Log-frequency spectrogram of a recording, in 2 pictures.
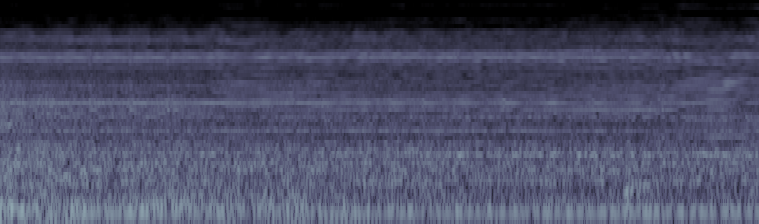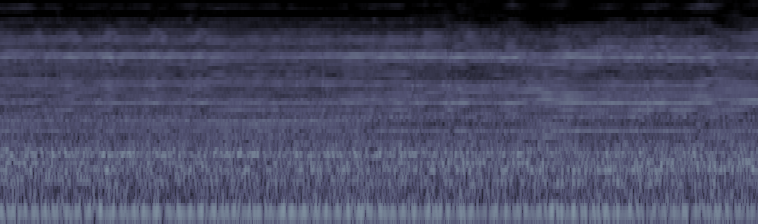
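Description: Electric hair clipper with a half guard running with a steady buzz as it is worked through short hair in a fade.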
